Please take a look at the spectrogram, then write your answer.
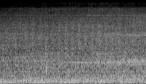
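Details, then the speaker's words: Salvage C6 Corvette Z06 with front-end damage: steady, even low rumble at idle with no misses, knocks or ticks; healthy engine, drives forwards and backwards. "she runs she goes forwards and backwards it sounds healthy"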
